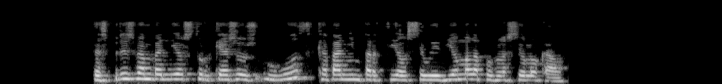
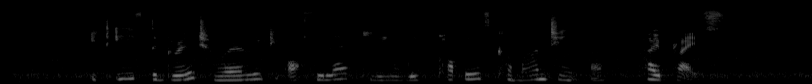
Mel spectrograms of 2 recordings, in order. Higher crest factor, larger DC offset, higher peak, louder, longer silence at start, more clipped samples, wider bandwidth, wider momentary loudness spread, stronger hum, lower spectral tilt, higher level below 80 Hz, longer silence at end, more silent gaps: second, 14 dB vs 24 dB; neither; first, -2 dBFS vs -28 dBFS; first, -16 LUFS vs -49 LUFS; first, 0.95 s vs 0.1 s; neither; second, 7.8 kHz vs 13 kHz; second, 6 LU vs 22 LU; neither; first, -6 dB/octave vs -2.5 dB/octave; first, -58 dBFS vs under -90 dBFS; first, 1.55 s vs 0 s; neither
